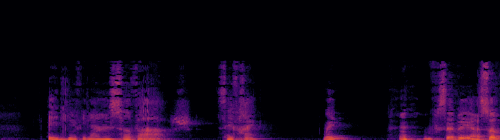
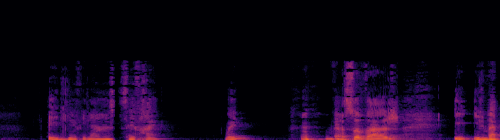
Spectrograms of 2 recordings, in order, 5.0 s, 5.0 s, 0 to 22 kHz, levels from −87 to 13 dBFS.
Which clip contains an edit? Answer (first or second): second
